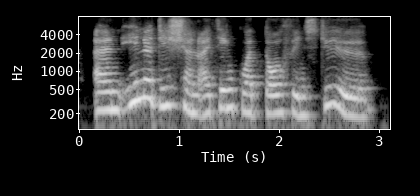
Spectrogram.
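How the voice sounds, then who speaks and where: A woman speaks with an Estonian accent. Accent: Estonian accent, noticeable. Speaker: holistic coach. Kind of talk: interview. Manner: casual, many fillers.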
